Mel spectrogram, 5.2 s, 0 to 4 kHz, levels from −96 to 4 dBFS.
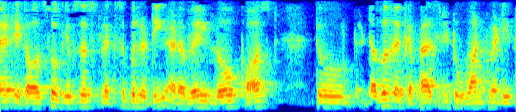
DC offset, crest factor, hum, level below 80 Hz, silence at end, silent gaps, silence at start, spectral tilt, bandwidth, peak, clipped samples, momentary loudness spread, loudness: under 0.1%; 16 dB; none; -80 dBFS; 0 s; none; 0 s; -9 dB/octave; 4 kHz; -6 dBFS; under 0.1%; 7 LU; -22 LUFS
